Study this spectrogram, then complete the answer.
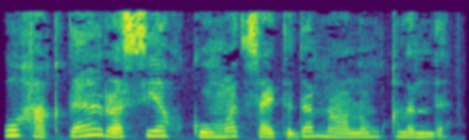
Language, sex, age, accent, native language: Uzbek, female, 18-24, Namangan, Uzbek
